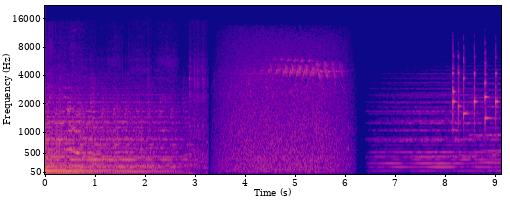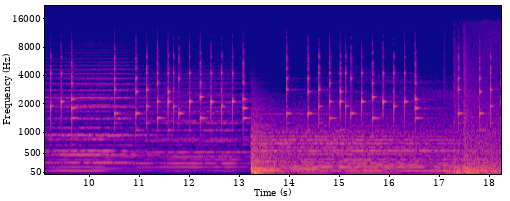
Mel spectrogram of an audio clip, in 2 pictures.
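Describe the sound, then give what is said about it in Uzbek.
A mobile phone ringtone plays a bright, repeating melody of many short electronic notes, sounding for several seconds. Noisy stretches with voices come before it, and the tune carries on under people talking. “Rosa telefon qildi-ya, boyadan beri jing'illaydi telefoningiz.”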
